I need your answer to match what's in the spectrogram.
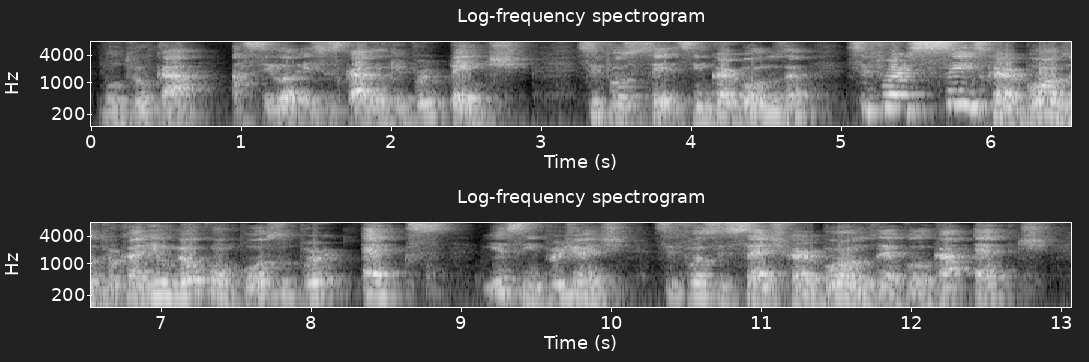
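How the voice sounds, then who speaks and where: A man's voice: fairly high pitch, big pitch swings, unhurried, a little mellow. A man with a Brazilian Portuguese accent teaching a chemistry lesson, asking himself questions and answering them. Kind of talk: video lesson explaining at a board. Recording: roomy sound, voice a bit far from the mic.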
